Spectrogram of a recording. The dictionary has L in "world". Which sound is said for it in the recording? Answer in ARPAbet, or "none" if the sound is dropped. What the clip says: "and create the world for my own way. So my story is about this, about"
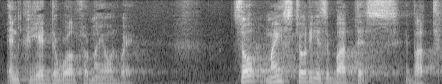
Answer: L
